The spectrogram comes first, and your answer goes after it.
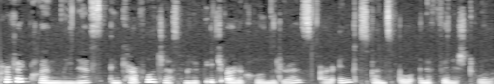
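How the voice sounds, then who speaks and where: A woman's fairly high, somewhat breathy voice with ordinary pitch variation and a dry, close sound with no echo. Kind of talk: ASMR story reading. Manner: whispered.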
